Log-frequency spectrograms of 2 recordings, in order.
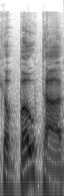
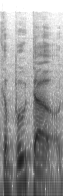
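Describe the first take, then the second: First: The name is said as Ku-bo-ta. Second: The name is said as Ka-bu-to. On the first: The speaker calls it right. "it'd be Kubota" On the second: The speaker calls it wrong. "not Kabuto"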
